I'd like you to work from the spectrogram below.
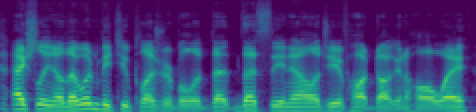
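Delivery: ordinary delivery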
